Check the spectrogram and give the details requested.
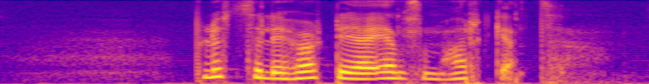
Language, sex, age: Norwegian, female, 26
